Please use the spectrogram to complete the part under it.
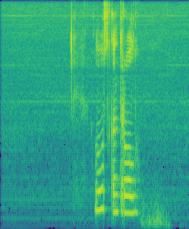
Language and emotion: Russian, neutral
